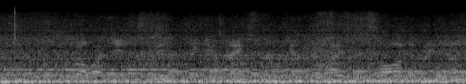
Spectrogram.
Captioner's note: praying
